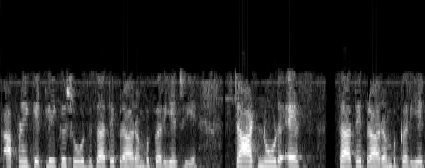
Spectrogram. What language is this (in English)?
Gujarati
